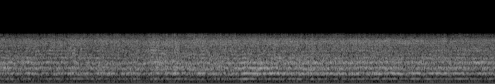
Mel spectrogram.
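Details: Bees at work in large cactus blooms following the Super-Full Moon of June 22, 2013, a swarm of wings making a continuous droning buzz with stacked tonal bands that swell slightly midway.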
